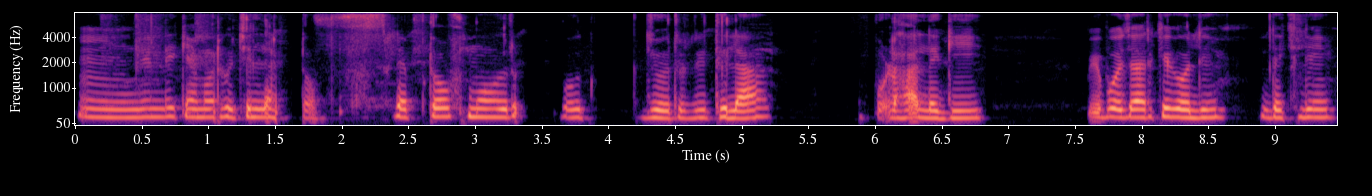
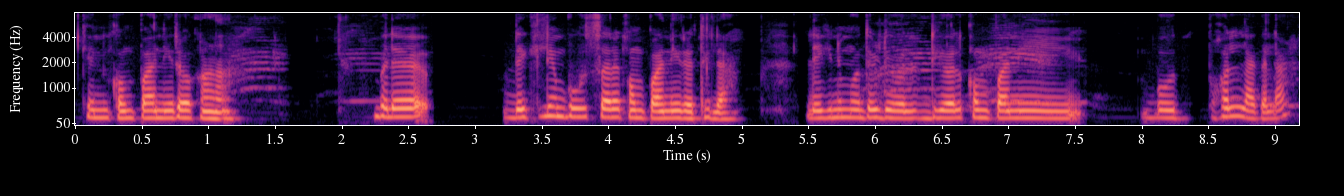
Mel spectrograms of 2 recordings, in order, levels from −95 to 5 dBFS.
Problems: constant background noise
